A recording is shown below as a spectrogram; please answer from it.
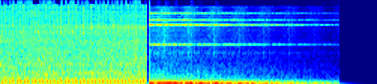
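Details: Troy-Bilt snowblower single-cylinder engine after carburetor cleaning for no-start from old gas: puttering steadily at even beat, runs cleanly, then shuts down with a few thumps.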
